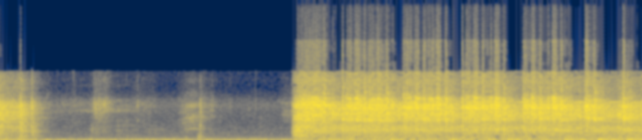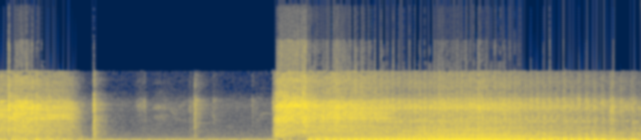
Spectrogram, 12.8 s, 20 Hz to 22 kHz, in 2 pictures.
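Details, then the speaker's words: Honda Supra X125 just after combustion chamber decarbon cleaning, spark plug cable refitted: two long whirring cranking bursts with pauses before it catches and revs; slow start, attributed to the freshly cleaned chamber. "Oke, ini kita langsung kita coba starter, hidupkan ya. Memang start hournya memang agak lama ya, karena habis dibersihkan mangkoknya."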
